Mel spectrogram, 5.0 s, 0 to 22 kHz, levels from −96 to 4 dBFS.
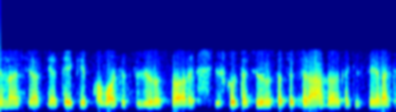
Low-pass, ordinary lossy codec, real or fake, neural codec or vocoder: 3.6 kHz; MP3, 24 kbps; fake; vocoder, 44.1 kHz, 80 mel bands, Vocos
